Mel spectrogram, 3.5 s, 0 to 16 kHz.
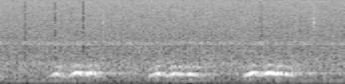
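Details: Great horned owl attacking a great gray owl nest, recorded at night on 30 March 2018 by a live camera; three soft, distant, low hoots about a second apart, each with a wavering, stuttering shape over a steady hum.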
